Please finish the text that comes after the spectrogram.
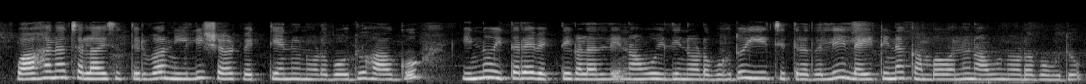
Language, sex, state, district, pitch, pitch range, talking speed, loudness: Kannada, female, Karnataka, Dharwad, 255 Hz, 235-270 Hz, 110 wpm, -17 LUFS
